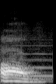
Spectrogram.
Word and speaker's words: ओम: प्रणव मंत्र है ओम। तो इसको हम प्रोनाउंस करते हैं अ म अ उ म औ तीनों अक्षरों से जीव और ब्रह्मा की एकता का प्रतिपादन होता है।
